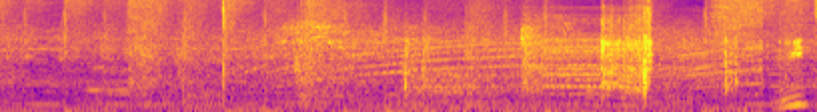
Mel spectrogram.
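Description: Background music with a steady beat over a bass line, with rising glides building through the second half.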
